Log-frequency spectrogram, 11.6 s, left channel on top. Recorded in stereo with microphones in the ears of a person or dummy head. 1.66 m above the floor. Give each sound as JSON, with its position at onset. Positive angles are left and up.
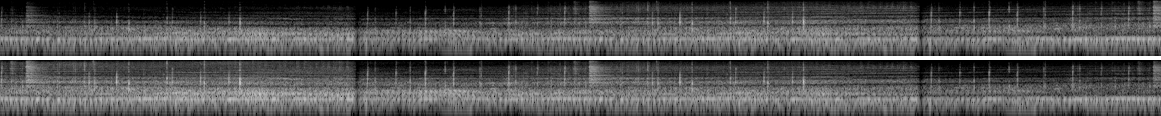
{"t": 0.0, "sound": "a motorcycle", "side_deg": -70}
